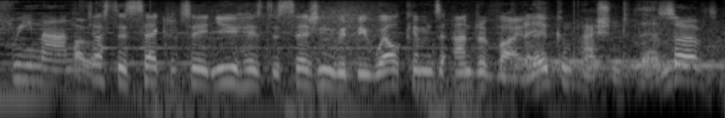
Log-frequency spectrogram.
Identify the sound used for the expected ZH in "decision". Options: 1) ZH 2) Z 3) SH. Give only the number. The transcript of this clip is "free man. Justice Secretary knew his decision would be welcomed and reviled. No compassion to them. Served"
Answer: 1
